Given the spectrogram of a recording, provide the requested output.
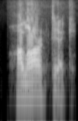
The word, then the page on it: Holarctic: American English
